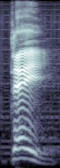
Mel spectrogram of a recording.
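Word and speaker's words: δεῖ: It equates to a D or delta and an E or epsilon and an I, a iota, right? Dei is the way we pronounce it in Greek.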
